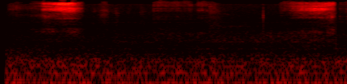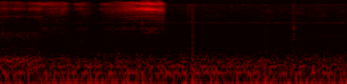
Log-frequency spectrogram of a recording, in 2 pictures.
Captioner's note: pencil scratches on paper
